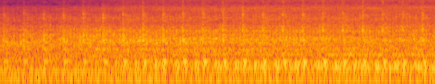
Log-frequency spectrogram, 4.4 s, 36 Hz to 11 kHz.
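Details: Detroit DD13 truck diesel engine at rough idle with a deep, dull, very low knock about two to three times a second from inside the engine; the engine needs to be opened to investigate internal damage.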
